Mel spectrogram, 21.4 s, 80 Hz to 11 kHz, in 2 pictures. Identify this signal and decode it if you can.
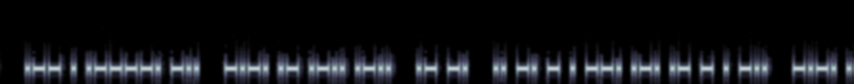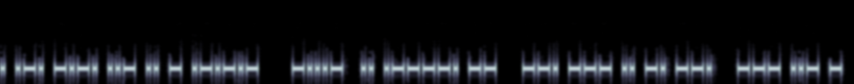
Morse code, heard as a keyed tone, about 25 wpm, 600 Hz. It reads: WE'D CALL AN INTEGRATED CIRCUIT. <BT> I'M GOING OUT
